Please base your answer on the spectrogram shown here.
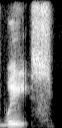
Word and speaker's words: Weese: The Fuel will pitch it in and in particular Tyler Weese, whose last name kind of looks like Weiss like Walt Weiss, the current Atlanta Braves manager, but the pronunciation guide for Indy says Weese.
